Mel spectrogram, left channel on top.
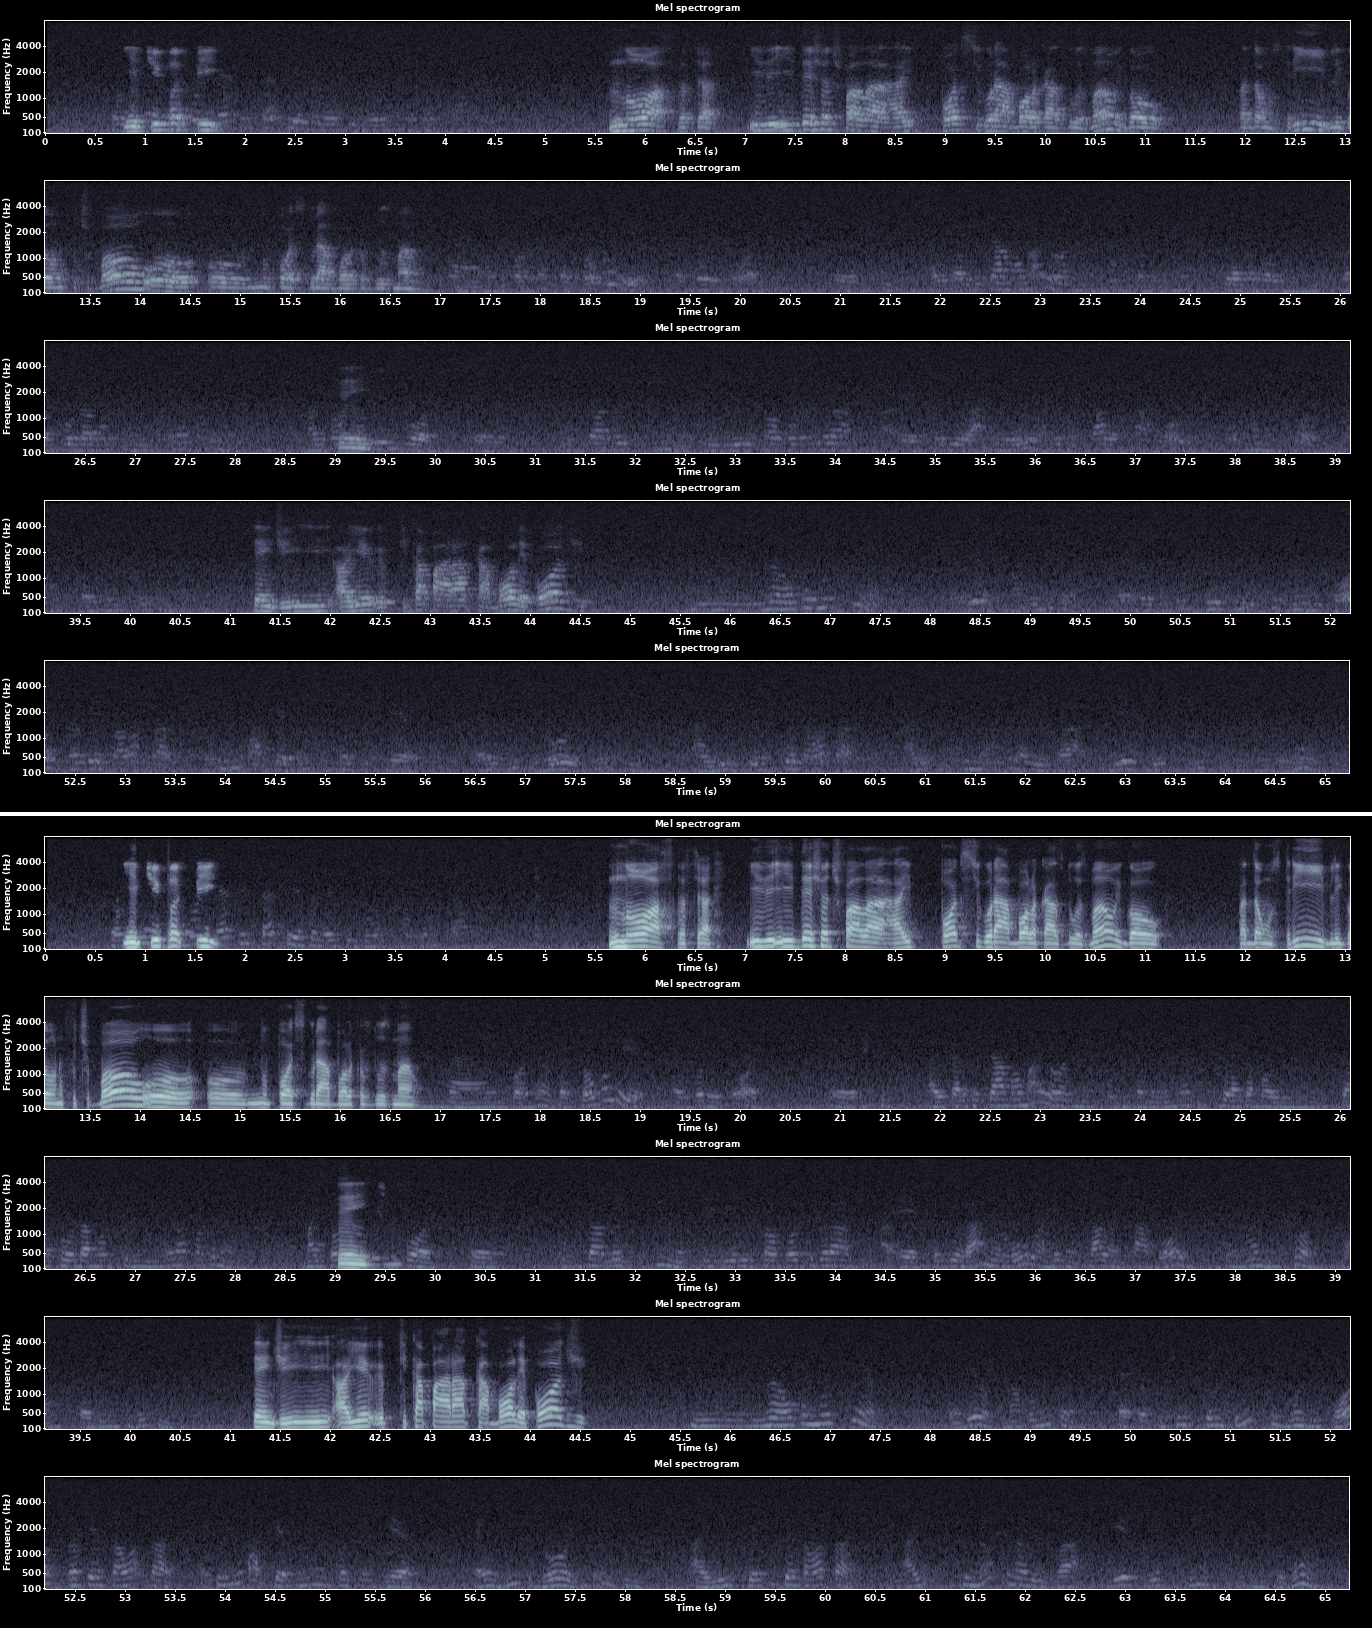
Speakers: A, on the right (about 20°); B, on the right (about 65°).
A: São, na
B: E
A: verdade,
B: tipo assim,
A: dois metros e setenta, né, de gol, se for pensar,
B: nossa senhora. E, e deixa eu te falar, aí pode segurar a bola com as duas mãos, igual para dar uns dribles, igual no futebol, ou, ou não pode segurar a bola com as duas mãos?
A: Não, não pode não, cara. Só o goleiro. É, o goleiro pode. É, <laughs> Aí o cara tem que ter a mão maior, né? Um pouquinho também. Não dá conta de segurar que a bolinha, né? Se o cara for da mão pequenininha, não vai dar conta, não. Mas só
B: Entendi.
A: o goleiro pode. O jogador de linha, e- ele só pode segurar, a bo- a- é, segurar, né? Ou arremessar, lançar a bola com uma mão só, tá? Só é permitido assim.
B: Entendi. E aí eu- eu ficar parado com a bola, é pode?
A: Hum, Não por muito tempo. Entendeu? Não por muito tempo. É, é, o time tem 30 segundos de posse para tentar o ataque. É que nem no basquete, eu não lembro quanto tempo que era. Era uns 22, um trem assim. Aí tem que tentar o ataque. Aí, se não finalizar nesse, nesse tempo de 30 segundos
